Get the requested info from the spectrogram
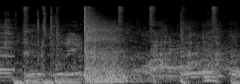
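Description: A single revolver shot about a second in: one sharp crack with a short ringing tail, heard over music.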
